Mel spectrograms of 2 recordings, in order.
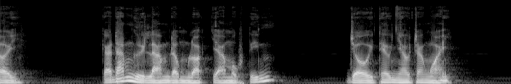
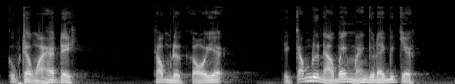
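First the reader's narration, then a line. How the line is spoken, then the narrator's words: Harsh, gritted shout. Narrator (Vietnamese): Hà Nhân gằn giọng quát lên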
